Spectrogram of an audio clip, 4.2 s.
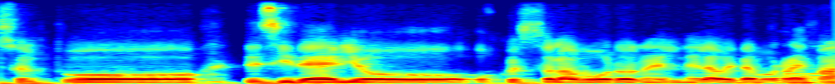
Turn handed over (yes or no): no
